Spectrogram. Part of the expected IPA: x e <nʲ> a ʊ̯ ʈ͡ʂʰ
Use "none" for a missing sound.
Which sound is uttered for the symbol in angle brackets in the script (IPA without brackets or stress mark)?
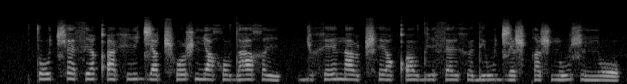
n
